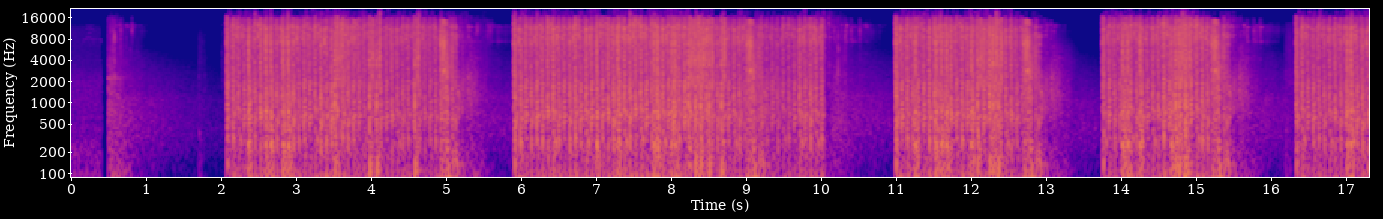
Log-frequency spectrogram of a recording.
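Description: Enemy gunfire in a shooter video game: loud, sustained automatic bursts come in five long volleys separated by short silent gaps, with no other sound between them.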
